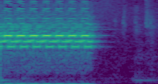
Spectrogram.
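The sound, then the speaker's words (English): A phone ringtone trills in rapid, warbling pulses for well under a second, then cuts off abruptly, leaving near silence with a faint low murmur after. “There he is. Speak of the devil. Uh, I better. Answer. You want me to answer, or do you answer?”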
